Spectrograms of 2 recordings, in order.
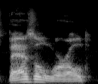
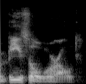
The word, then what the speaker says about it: Baselworld: Rolex has done its Baselworld is it as a warrant or bezel world I like bezel War II the world yes you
